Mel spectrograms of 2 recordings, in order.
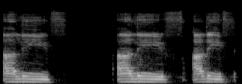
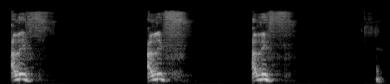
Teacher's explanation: কণ্ঠনালীর প্রথম থেকে বা গলার শুরু থেকে জোরে সোরে দ্রুততার সহিত ধাক্কা দিয়ে ধমকের সুরে জোরে সোরে বলতে হবে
